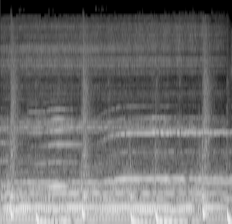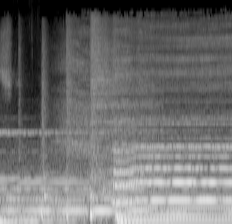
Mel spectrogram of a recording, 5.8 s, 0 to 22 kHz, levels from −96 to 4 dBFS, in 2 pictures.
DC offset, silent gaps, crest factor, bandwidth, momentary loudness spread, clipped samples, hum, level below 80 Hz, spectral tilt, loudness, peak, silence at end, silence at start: under 0.1%; none; 12 dB; 17 kHz; 7 LU; under 0.1%; none; -20 dBFS; -7.5 dB/octave; -15 LUFS; 0 dBFS; 0 s; 0 s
